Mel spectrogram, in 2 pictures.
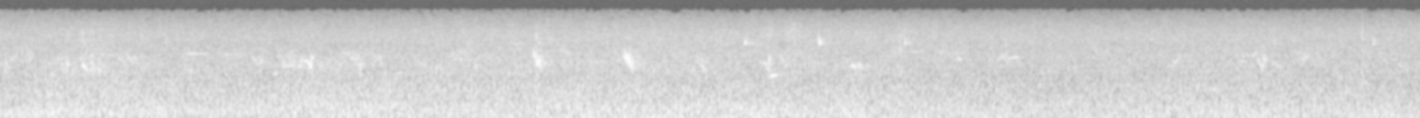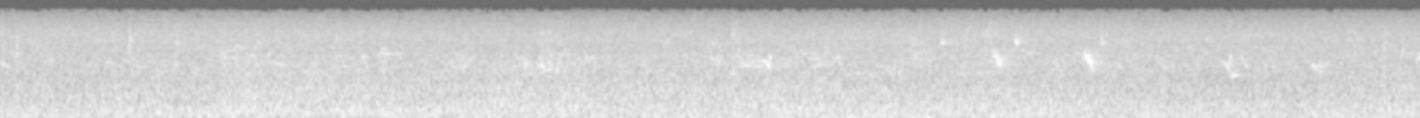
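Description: Steady outdoor ambience: an even rush of background noise with faint, short bird chirps scattered throughout.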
